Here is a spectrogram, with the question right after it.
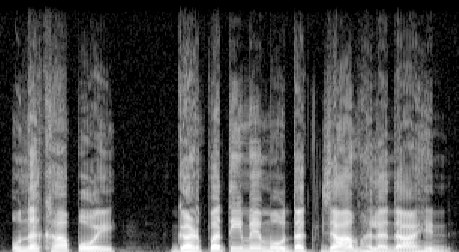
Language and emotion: Sindhi, neutral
